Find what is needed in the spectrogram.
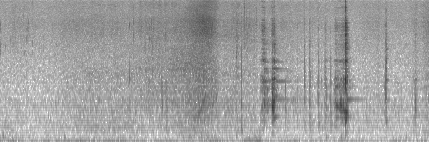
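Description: Metal lid clinking onto a small metal camping pot, two sharp ringing clinks in the second half, after a soft rustle.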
